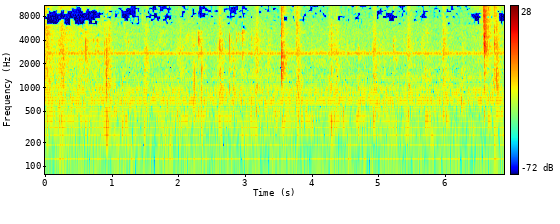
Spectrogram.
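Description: Close-up chewing of a mouthful of loaded nachos, mouth closed: soft chewing with scattered small clicks.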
